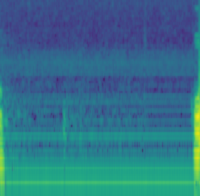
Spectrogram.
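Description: Steady mains hum from the handheld microphone and sound system, heard plainly in a pause between words.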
